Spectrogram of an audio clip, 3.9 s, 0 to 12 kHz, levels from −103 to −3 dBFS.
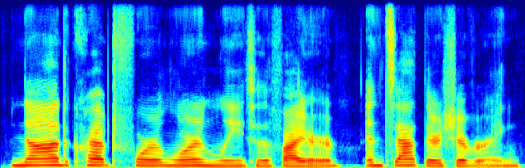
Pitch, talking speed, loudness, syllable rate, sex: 210 Hz, 150 wpm, -18 LUFS, 4.2 syllables/s, female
